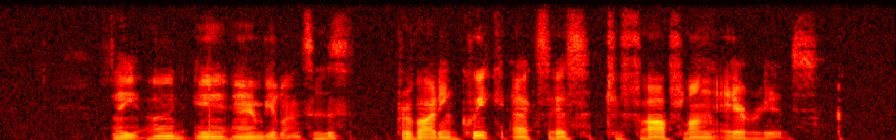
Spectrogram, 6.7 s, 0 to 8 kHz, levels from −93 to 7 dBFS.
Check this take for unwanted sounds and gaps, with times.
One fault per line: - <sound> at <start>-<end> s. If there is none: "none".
none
